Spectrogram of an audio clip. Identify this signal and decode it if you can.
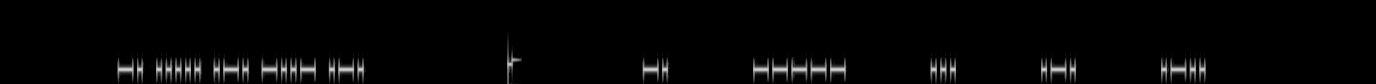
Morse code, heard as a keyed tone, about 25 wpm, spaced as for 13 wpm, 700 Hz. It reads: N5RXR N0SRL
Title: USA Call Signs - 5 Characters - 6x Character Spacing - 25wpm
